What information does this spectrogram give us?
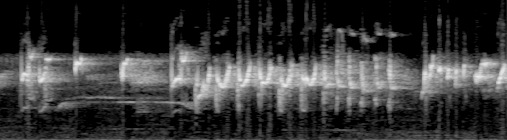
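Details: Oriental white-eye song, played as a lure to get caged white-eyes singing vigorously: high, thin twittering in short bursts separated by brief pauses, then a long, fast, buzzy warbling run, then quick, bright chirps again.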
